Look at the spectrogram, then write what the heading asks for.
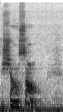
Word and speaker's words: chanson: behind that his name is lyric chanson and chanson pronounced in french is sean song which is french for song so uh he's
